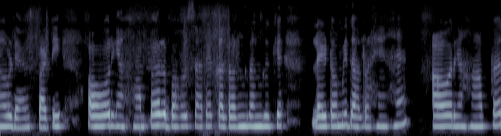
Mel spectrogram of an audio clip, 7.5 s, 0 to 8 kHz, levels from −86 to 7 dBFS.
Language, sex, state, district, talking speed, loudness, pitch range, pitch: Hindi, female, Uttar Pradesh, Budaun, 165 wpm, -31 LUFS, 225-235 Hz, 230 Hz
